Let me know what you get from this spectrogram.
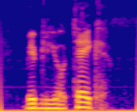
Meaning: library
- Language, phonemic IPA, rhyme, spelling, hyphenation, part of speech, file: Dutch, /ˌbi.bli.joːˈteːk/, -eːk, bibliotheek, bi‧blio‧theek, noun, Nl-bibliotheek.ogg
